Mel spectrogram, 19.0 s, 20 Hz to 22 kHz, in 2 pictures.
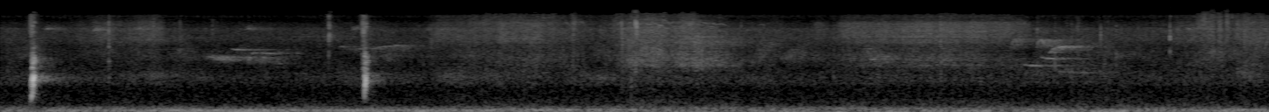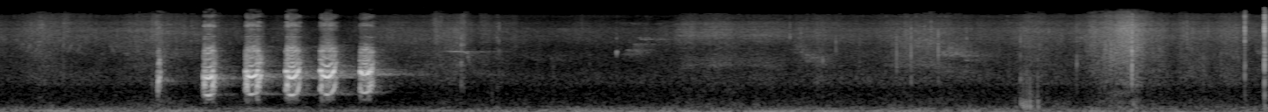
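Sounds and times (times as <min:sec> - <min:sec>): turkey gobbling: 0:10.7 - 0:12.5.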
